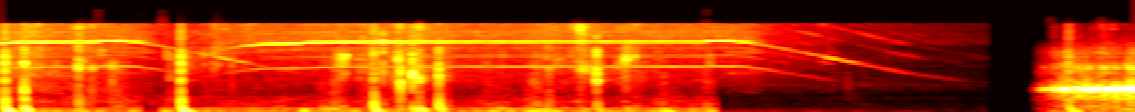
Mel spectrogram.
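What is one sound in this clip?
A dental drill whines at high pitch and winds down.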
